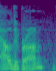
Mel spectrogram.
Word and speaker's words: Aldebaran: Now, I pronounce it Aldebaran in order to emphasize the Ra of it.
